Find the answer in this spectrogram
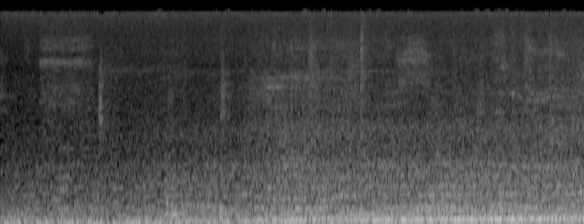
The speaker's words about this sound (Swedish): Jag sätter mig på bussen mot Lund.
